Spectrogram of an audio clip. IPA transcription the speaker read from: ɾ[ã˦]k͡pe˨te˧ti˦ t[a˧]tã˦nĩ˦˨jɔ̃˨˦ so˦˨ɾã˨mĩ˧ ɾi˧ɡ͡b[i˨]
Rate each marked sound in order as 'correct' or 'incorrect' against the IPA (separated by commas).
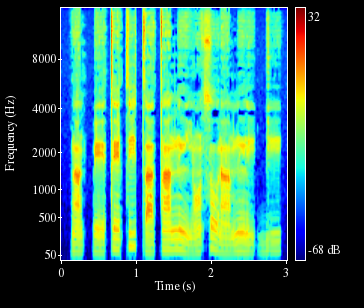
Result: incorrect, correct, incorrect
